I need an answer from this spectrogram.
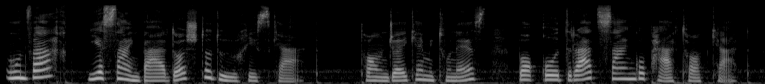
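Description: A woman telling a folk tale in an animated, colloquial storyteller's voice. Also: mid-range voice, no room sound.

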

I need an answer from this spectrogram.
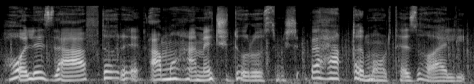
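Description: A woman reading a story voices a pious old grandmother who speaks calmly and reassuringly. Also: mid-range voice, creaky, a little hiss or hum. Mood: soothing. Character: older traditional grandmother, pious and soothing.

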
